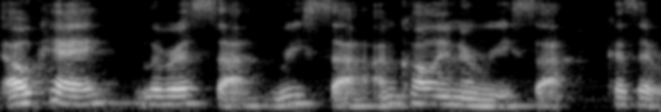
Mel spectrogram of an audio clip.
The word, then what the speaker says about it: Risa: Risa. Rhysa is her name. Risa rhymes with Lisa.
